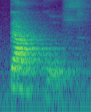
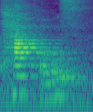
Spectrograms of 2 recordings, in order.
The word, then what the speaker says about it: tacos: In English you say t, in Spanish it's drier. Tomás, for instance, Thomas. Tacos, not tacos, ta is tacos. Tema, theme. Tostada, toast. Do you hear that sound? It is drier than in English.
